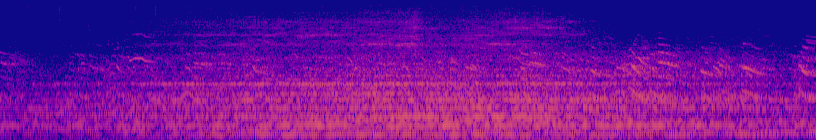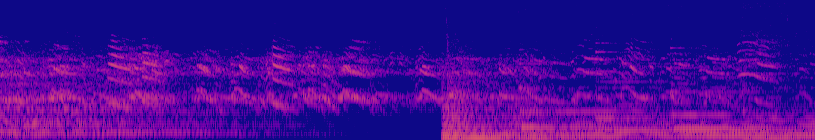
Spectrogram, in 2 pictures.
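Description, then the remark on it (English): A lone gull cries again and again in high, mewing calls, clear, over a steady background wash, as it soars away toward the horizon. The calls trail off briefly before the sound shifts near the end. “Whether that brings dread to the hearts of many makes my heart fly as vigorously as that lone gull now soars away from me and makes for the horizon.”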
